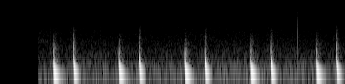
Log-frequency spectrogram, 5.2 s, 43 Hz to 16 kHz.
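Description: Regular paired heart sounds at about 60 beats a minute, with a soft first sound and faint noise in systole, consistent with mitral regurgitation.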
